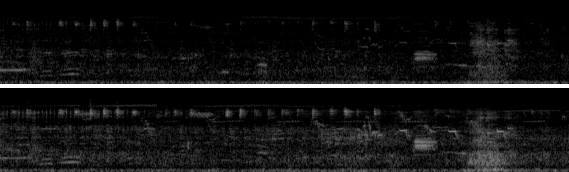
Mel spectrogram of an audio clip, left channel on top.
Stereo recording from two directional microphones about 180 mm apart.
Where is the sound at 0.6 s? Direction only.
10° right (ahead or behind).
